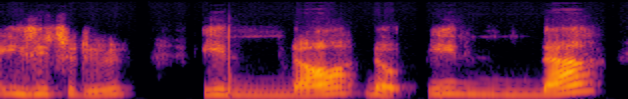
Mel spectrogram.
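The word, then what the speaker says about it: إِنَّ: And if you get used to saying that, inna, inna, you know that's, you become familiar with that sound of the na and know that you've got to pronounce that same one.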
